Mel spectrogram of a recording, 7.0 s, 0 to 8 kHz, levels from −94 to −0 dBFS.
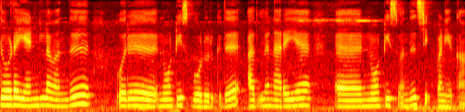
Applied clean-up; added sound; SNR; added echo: none; none; none; none.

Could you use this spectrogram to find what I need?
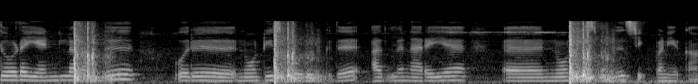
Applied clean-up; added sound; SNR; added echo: none; Gunshot, gunfire; -2 dB; none.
